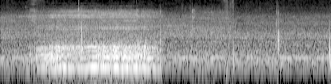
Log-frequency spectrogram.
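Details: One fluttering snore on inspiration, then quiet breathing with faint room noise, from a person sleeping in bed.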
